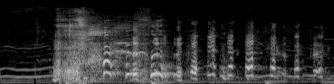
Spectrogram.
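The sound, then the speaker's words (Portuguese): A short, sputtering fart-like noise made by blowing on fingers bursts out, followed right away by a run of rhythmic, breathy laughter. “Ah, eu descobri que eu consigo fazer barulho de peidinho assoprando os dedos.”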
